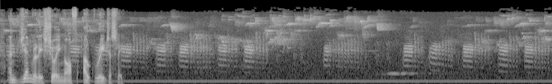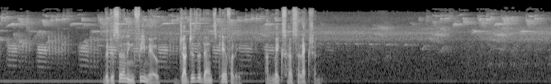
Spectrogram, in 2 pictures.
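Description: Small birds chirp and trill rapidly nearby.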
